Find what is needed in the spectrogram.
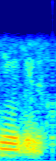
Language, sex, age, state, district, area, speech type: Hindi, male, 30-45, Rajasthan, Jodhpur, rural, conversation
